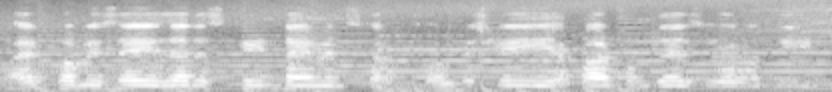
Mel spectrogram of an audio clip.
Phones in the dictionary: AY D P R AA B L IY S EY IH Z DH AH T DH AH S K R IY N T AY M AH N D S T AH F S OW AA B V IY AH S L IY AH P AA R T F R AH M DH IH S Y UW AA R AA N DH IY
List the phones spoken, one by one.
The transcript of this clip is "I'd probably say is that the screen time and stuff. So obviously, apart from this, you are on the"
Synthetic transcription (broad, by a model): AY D P R AA B L IY S EY IH Z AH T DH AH S K R IY N T AY M AH N D S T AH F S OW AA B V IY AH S L IY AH P AA R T F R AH M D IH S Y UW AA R AA N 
